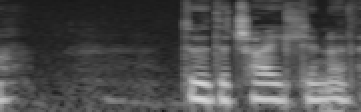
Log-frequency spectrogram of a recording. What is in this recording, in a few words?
"traill", Welsh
